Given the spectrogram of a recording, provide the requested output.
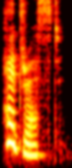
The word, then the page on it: headrest: British English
